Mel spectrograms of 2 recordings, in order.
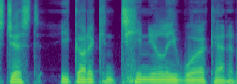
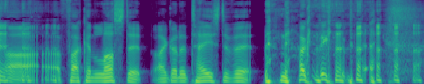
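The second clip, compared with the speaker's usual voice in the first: higher, laughing lament at losing it; mock dismayed self; 5 semitones higher than usual. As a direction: groan playfully at having to start over. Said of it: "It's like".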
